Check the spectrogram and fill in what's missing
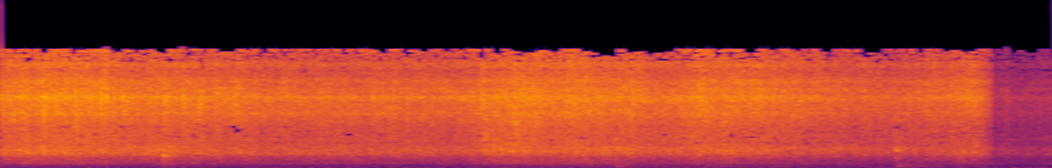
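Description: Water splashed into a wok of green beans stir-frying with garlic, a loud, bright, continuous sizzle and hiss up close that eases slightly before cutting off near the end, with no talking.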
